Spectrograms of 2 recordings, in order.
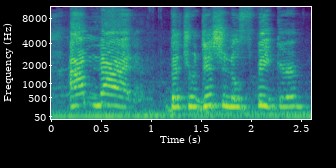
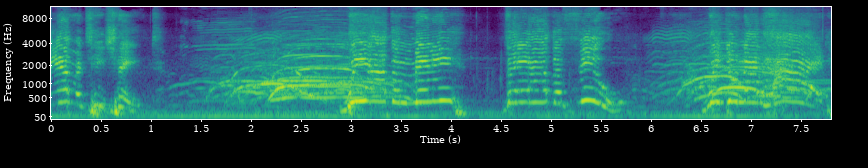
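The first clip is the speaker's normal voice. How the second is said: rally speech; 3 semitones higher than usual. Acted. Spoken word rally poem, shouted.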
